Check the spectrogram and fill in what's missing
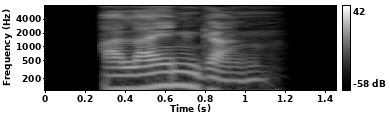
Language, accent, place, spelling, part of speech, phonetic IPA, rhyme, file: German, Germany, Berlin, Alleingang, noun, [aˈlaɪ̯nˌɡaŋ], -aɪ̯nɡaŋ, De-Alleingang.ogg
- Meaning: solo action / effort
